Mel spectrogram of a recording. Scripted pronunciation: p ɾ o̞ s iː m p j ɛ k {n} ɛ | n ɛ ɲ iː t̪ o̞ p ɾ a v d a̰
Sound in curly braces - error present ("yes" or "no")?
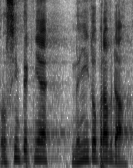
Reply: yes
